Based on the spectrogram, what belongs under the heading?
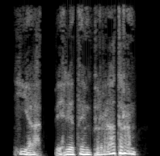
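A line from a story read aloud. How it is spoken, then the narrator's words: Horrified, breathless wheeze. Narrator (Russian): ужаснувшись, просипел едва дышавший адмирал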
